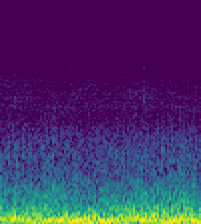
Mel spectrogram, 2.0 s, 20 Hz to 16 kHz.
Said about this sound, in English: We've exceeded Mach 1 on the Falcon 9.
